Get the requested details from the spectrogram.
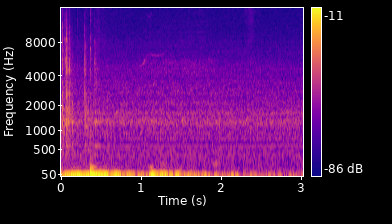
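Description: A man speaks briefly and calmly close to a microphone.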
